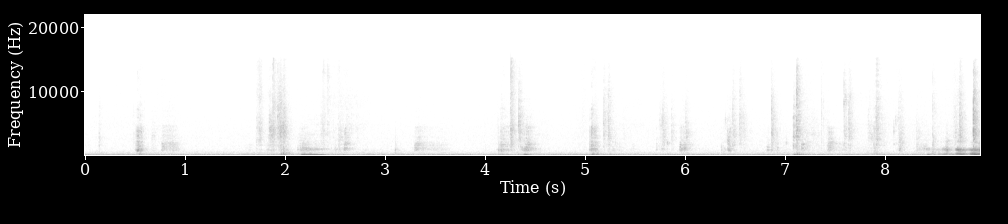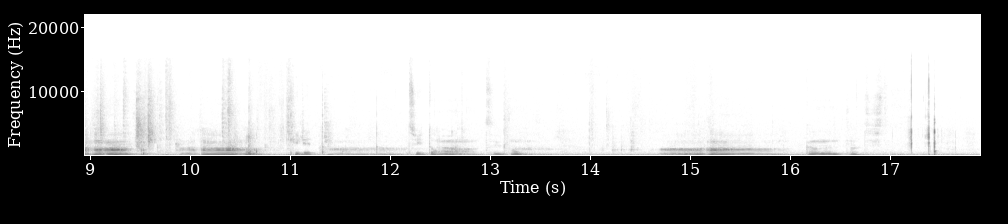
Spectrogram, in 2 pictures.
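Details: Welsh terrier tugging a rope indoors; quiet knocks at first, then rough, wavering growls in short bursts through the second half, with a steady low hum behind.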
